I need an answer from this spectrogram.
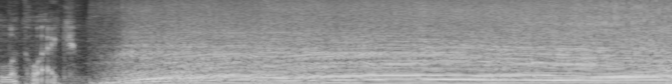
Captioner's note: car engine roaring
